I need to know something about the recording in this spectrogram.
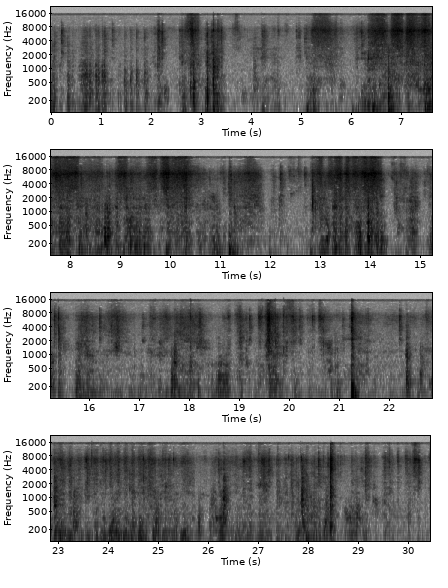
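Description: Hands rubbing and pressing a freshly glued sheet of paper flat onto a cardboard album page: irregular spells of skin-on-paper rubbing and scraping with small clicks, and one sharp knock about two-thirds of the way through.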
